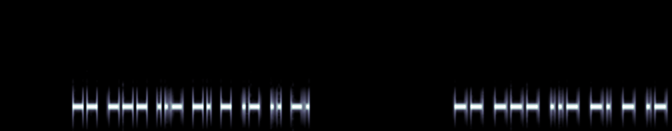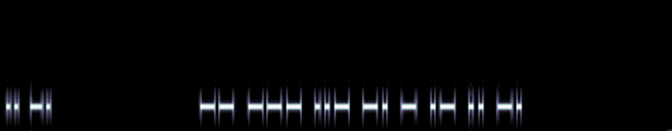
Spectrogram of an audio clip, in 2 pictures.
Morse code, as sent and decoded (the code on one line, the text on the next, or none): -- --- ..- -. - .- .. -. / -- --- ..- -. - .- .. -. / -- --- ..- -. - .- .. -.
MOUNTAIN MOUNTAIN MOUNTAIN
